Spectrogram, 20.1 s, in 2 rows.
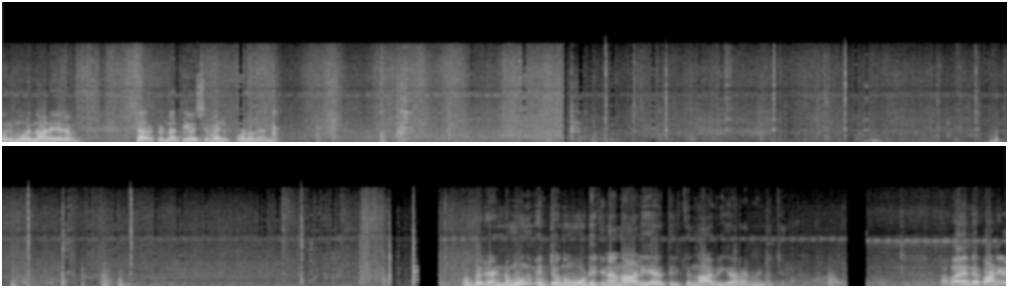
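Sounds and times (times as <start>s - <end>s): food sizzling in a frying pan: 0.0s - 14.8s
steel spatula scraping a pan: 0.5s - 11.5s.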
